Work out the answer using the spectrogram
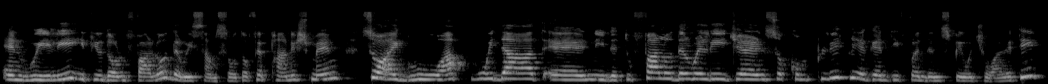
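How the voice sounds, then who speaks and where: A middle-aged woman from Israel with an Israeli accent, a Hebrew native speaker telling her story as an interview guest over a video call in earnest, slightly broken English. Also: a little high. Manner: warm and earnest, with halting non-native grammar and "eh" fillers. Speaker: guest, medium and spiritual teacher.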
